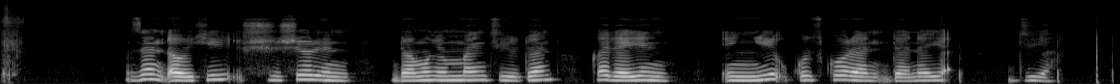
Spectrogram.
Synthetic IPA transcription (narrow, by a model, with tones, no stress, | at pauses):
zɐ˦˨nɗa˨wkʲi˦ʃɪ˦ɽɪ˨n | da˨mʊ˦ɦɪ˦mːɐ˦nt͡ʃiː˨dɔ˦ŋ | kɐ˦da˨jɪ˦˨ŋ | ʔɪ˨ɲji˦kʷʊ˨skʷʊ˦ɽɐ˨nda˨na˦ji˦ | d͡ʒɪ˦ja˨ʔ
